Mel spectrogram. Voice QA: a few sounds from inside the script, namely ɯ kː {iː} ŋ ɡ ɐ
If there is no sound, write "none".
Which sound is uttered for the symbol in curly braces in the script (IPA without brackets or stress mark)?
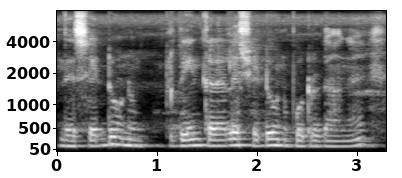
aː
